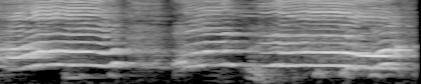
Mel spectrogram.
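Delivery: panicked screaming. Speaker acts out a creature's shocked reaction when its eyes are touched, screaming in panic. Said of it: "wiping the tears away from his eyes".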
